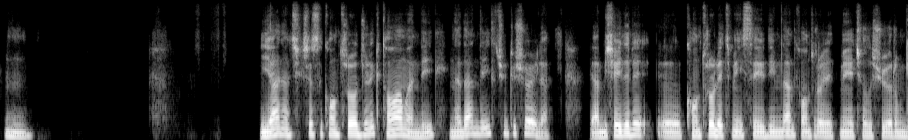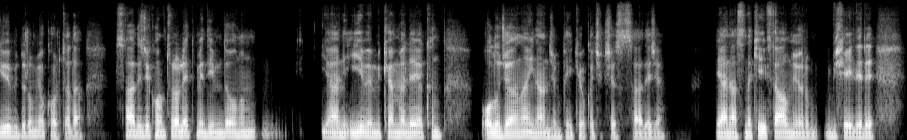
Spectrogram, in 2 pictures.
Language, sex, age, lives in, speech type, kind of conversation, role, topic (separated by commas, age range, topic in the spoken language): Turkish, male, 25-29, Poland, conversation, advice, user, Mükemmeliyetçilik yüzünden seçim yaparken neden karar veremiyorum?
